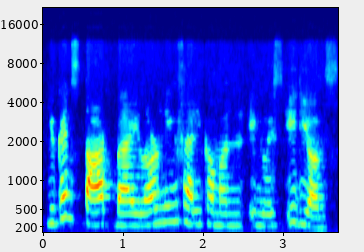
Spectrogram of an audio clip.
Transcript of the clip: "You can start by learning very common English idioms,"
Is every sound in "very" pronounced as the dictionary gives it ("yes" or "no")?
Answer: no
